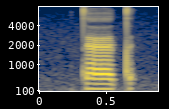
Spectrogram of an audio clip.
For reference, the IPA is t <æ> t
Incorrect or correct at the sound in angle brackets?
correct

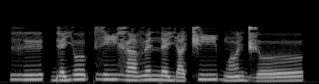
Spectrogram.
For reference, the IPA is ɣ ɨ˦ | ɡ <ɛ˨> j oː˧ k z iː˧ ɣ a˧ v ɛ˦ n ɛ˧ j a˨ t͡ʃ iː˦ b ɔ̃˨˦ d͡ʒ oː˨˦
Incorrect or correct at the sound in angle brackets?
correct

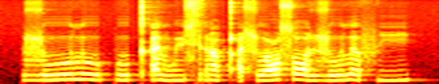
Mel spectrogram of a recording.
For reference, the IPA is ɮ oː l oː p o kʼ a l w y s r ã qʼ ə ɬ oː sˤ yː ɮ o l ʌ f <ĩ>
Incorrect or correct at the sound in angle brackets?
incorrect: i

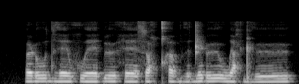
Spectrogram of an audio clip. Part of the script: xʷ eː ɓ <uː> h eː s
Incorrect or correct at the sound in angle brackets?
incorrect: ʉː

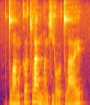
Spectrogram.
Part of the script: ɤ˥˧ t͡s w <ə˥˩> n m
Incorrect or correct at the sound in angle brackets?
incorrect: a˥˩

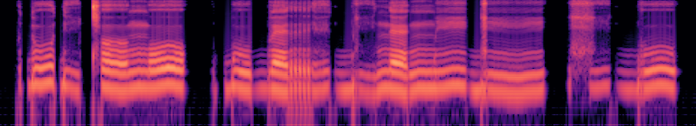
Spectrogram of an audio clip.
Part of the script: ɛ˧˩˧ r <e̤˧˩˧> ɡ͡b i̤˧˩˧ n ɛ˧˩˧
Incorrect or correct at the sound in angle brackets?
incorrect: e̤˧˥˧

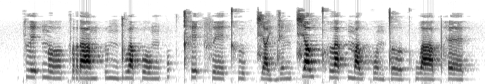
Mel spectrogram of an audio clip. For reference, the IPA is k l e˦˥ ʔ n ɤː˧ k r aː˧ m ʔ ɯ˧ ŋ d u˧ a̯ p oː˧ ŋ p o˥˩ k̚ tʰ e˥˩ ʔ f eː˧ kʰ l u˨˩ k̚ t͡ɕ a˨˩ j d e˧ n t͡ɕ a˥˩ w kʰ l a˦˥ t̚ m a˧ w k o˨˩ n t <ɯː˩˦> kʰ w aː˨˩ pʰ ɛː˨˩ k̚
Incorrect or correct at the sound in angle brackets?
incorrect: ɤː˩˦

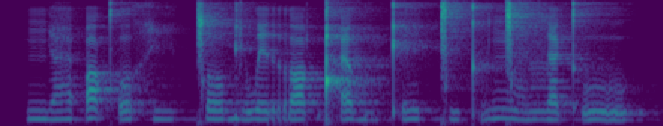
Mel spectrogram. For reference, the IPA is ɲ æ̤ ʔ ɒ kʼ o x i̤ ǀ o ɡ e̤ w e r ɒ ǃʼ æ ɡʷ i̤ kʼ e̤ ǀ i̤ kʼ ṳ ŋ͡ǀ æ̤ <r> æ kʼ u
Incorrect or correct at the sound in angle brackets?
incorrect: ɮ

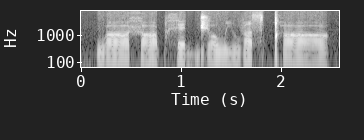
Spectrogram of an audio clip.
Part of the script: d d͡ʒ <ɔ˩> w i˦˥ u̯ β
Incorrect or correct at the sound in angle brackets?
incorrect: ɔ˥˩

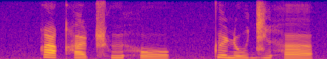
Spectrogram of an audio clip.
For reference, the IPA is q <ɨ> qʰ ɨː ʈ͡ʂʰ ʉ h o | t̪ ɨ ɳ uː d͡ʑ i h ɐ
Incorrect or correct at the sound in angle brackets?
incorrect: i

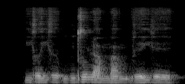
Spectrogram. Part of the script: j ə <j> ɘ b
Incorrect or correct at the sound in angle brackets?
correct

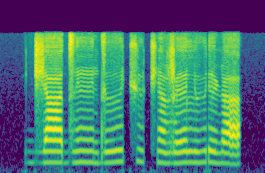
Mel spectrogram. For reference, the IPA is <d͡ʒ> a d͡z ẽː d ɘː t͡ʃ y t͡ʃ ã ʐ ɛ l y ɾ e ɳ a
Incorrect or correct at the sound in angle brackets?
correct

